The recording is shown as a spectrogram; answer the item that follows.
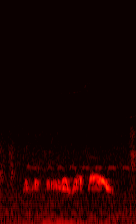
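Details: Faint spotted dove cooing used as a driving coo to stimulate newly caught doves to coo quickly: a short series of low, hollow coo notes with soft room noise and a low hum.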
